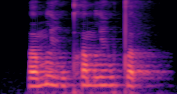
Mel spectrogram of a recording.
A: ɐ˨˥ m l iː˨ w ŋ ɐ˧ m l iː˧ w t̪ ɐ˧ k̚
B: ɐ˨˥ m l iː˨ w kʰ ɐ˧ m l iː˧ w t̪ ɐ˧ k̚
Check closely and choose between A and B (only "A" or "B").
B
